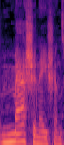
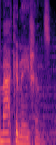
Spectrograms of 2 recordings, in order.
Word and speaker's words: machinations: I've never heard it pronounced machinations before. It's always been machinations. I've never heard it with the soft CH sound like that.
